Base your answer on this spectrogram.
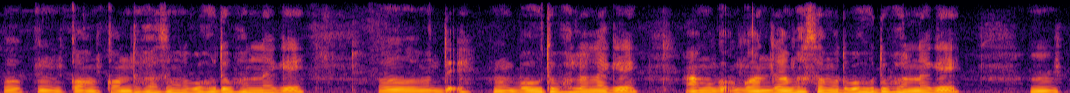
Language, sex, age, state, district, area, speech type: Odia, male, 18-30, Odisha, Ganjam, urban, spontaneous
